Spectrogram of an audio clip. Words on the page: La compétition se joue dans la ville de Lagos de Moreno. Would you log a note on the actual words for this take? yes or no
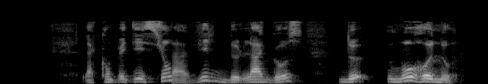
yes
